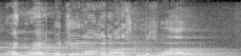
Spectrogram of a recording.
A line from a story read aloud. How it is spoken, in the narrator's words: called out and said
